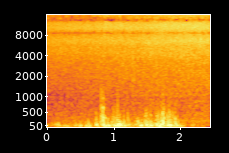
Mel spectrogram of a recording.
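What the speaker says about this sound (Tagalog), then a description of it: "Lakas ang hangin." Strong gusts buffet the microphone in a vegetable garden in America, low, uneven rumbling bursts, with a faint constant hiss behind them and no voices.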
